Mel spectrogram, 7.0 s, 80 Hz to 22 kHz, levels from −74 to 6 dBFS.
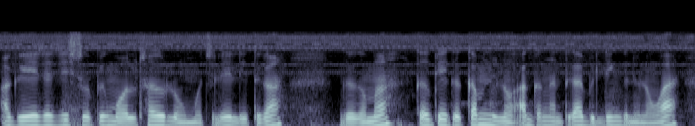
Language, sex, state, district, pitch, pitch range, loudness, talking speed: Wancho, male, Arunachal Pradesh, Longding, 130 Hz, 120-140 Hz, -18 LUFS, 155 wpm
